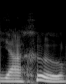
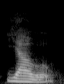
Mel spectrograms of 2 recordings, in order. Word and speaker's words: Yahu: Again, Yahu, Yahu. Not Yahoo. It's hard to get out of that pronunciation because in English we have certain ways of saying things, but it's Yahu.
